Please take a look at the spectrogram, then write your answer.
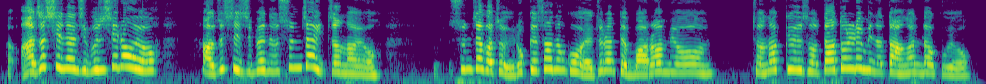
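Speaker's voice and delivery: put-on high whining girl's voice; girl refusing to go to her friend's house; pleading girl. A narrator's reading. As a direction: whine and refuse.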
